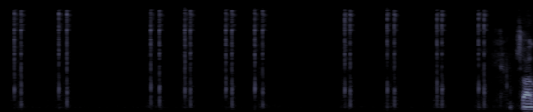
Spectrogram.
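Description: Computer mouse button clicking about ten times at uneven intervals, each click a quick pair of snaps from press and release, over near silence: anchor points being placed one by one with a pen tool. A man's voice starts at the very end.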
